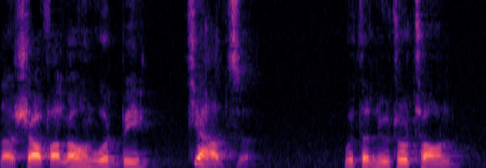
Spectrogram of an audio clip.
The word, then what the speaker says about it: 架: Our third character pairs 加 with the wood radical 木 that we saw in lesson 4, to create a new character pronounced 4th tone, 架, 架.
